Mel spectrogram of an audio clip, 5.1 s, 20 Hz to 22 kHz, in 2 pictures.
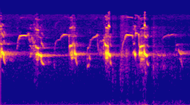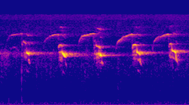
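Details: Lesser spotted eagle near the nest as the parents bring food to the young, 2 August 2020; high thin calls repeated about twice a second, each a short rising whistle trailing into a level tone.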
